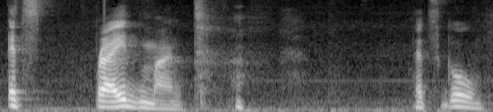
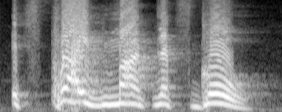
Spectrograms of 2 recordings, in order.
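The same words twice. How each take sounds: First: It sounds let down and disappointed. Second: It sounds harsh and angry.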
